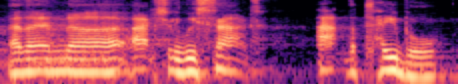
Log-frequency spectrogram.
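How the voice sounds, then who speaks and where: A man's voice: a little high, normal speed, gravelly, pushed and bright. A man, a guest on a chat show, telling chatty self-deprecating anecdotes. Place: TV studio. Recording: long studio reverb, faint noise.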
